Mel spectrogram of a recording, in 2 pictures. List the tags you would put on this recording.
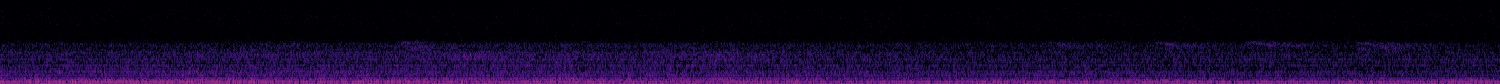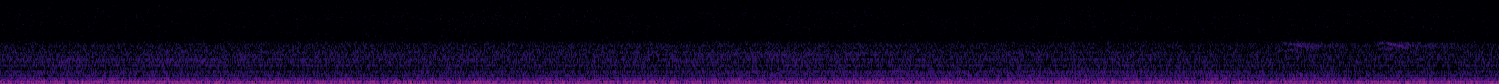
Soundscapes > Nature
soundscape
raspberry-pi
natural-soundscape
phenological-recording
alice-holt-forest

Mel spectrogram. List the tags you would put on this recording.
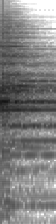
Instrument samples > Percussion
bassbell
bell
bellcup
bellride
click-crash
crashcup
cup
cupride
cymbal
cymbell
Istanbul
Istanbul-Agop
Meinl
metal-cup
Paiste
ping
ride
ridebell
Sabian
Zildjian

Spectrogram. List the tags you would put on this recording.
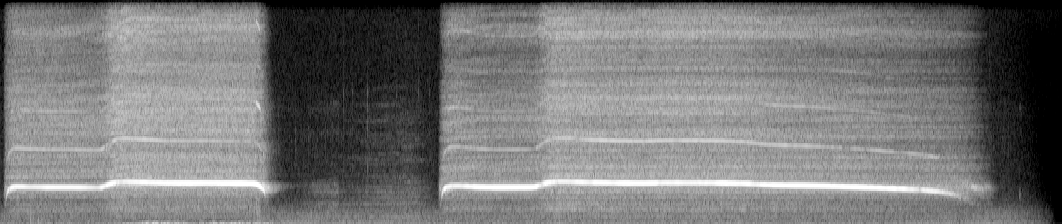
Sound effects > Objects / House appliances
Blue-brand
whistle
pipe
bosun
chow-down
Blue-Snowball
boatswains-call

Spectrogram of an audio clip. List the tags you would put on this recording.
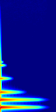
Instrument samples > Synths / Electronic
additive-synthesis
fm-synthesis
pluck

